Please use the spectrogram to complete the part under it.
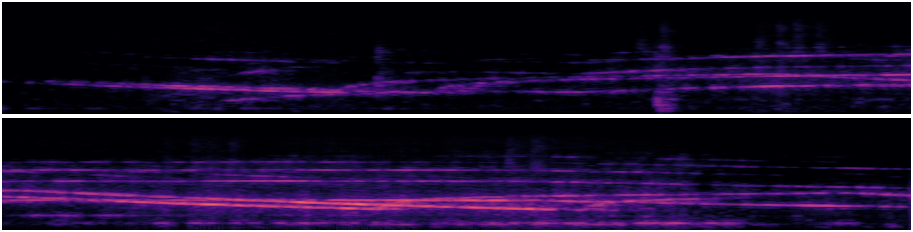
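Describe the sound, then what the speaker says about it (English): Several emergency sirens wail outdoors. Their rising and falling tones overlap and grow louder as they seem to approach, with a low rumble underneath. "there are even sirens here in this area"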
